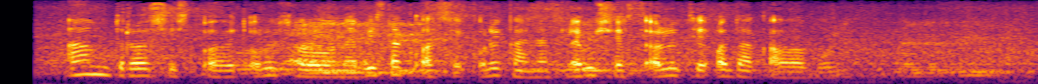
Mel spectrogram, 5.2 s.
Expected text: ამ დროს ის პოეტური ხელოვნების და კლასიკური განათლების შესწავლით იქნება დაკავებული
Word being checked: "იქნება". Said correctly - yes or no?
no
